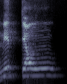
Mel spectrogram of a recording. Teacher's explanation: नित्यं नी के बाद जो आधा त है उस पर आघात देना है, और य के ऊपर जो अनुस्वार है उसका उच्चारण हमें व इस प्रकार से लेना है।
